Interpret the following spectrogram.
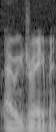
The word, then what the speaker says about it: Eric Draven: so did I say it right yes sir Eric Draven and in your middle name is crowd crow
